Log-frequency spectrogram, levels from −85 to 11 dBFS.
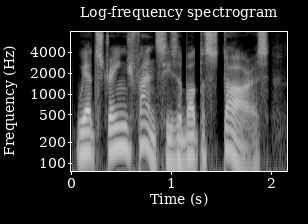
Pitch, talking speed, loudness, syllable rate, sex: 130 Hz, 195 wpm, -16 LUFS, 5.2 syllables/s, male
